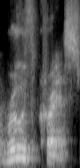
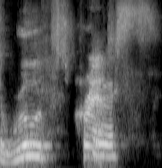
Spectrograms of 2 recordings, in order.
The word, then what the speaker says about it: Ruth's Chris: calls it that right they call it Ruth Chris because nobody can pronounce roots even America so they'll say yeah I'll meet you at Ruth's Chris because nobody else's pronounces it correct its Ruth's Chris you know yeah so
